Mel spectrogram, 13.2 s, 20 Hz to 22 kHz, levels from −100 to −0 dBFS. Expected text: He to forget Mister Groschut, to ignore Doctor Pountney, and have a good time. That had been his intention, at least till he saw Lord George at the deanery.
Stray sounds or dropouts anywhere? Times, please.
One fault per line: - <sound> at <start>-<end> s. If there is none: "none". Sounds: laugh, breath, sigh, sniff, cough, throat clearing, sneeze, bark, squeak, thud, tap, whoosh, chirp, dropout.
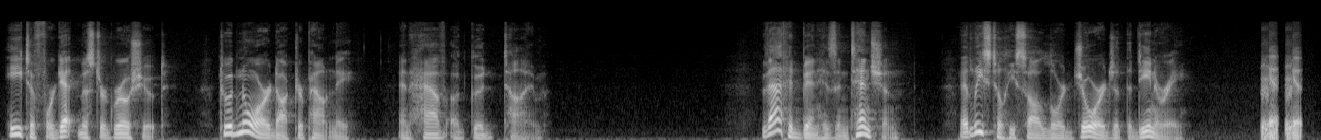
- laugh at 12.6-13.0 s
